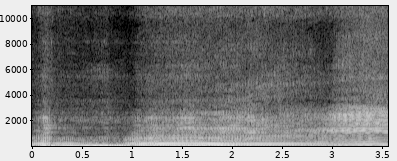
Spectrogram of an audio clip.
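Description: A car drives away with its engine revving.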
